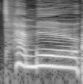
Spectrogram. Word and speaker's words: Temu: Timu? – Probably. I don't know. It's Temu. – Oh, Temu. Sorry.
